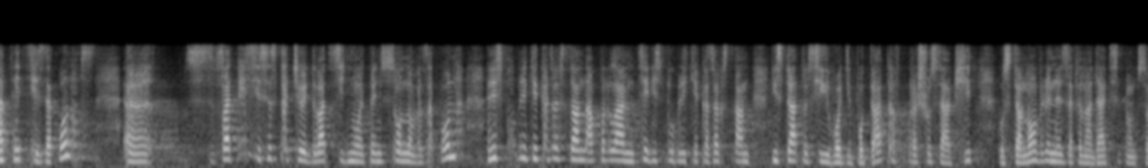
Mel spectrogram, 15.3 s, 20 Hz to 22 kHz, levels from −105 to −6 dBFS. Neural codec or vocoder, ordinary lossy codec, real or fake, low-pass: codec, 16 kHz in and 24 kHz out, 0.6 kbps, FocalCodec, streaming, 4096 codes; none; fake; 7.2 kHz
